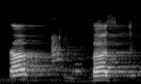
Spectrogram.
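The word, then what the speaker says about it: تبت: রাহমানির রাহিম বিসমিল্লাহির রাহমানির রাহিম প্রথম শব্দ তাব্বাত তাব্বা তাবতাবাদ আচ্ছা এইখানে এই তা আমরা জানি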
